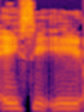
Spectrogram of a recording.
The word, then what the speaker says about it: ACE: And that's ACE Armstrong, which we might pronounce Ace, except for that you can spell that as a word, and they didn't. So I'm going to say ACE.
